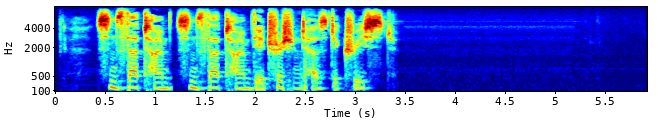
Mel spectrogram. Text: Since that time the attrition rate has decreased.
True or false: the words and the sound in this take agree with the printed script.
false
